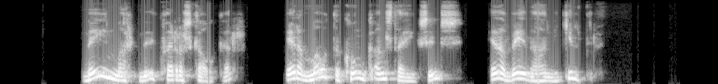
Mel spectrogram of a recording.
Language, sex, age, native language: Icelandic, male, 40-49, Icelandic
